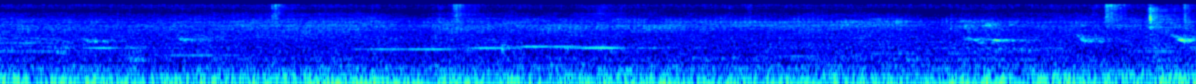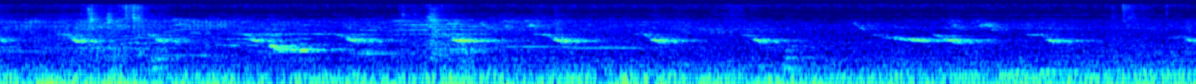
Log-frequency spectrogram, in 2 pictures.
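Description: Bird chirping: a run of short falling chirps, about two to three a second, begins about five seconds in, after a few faint high notes, over a low rumble.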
